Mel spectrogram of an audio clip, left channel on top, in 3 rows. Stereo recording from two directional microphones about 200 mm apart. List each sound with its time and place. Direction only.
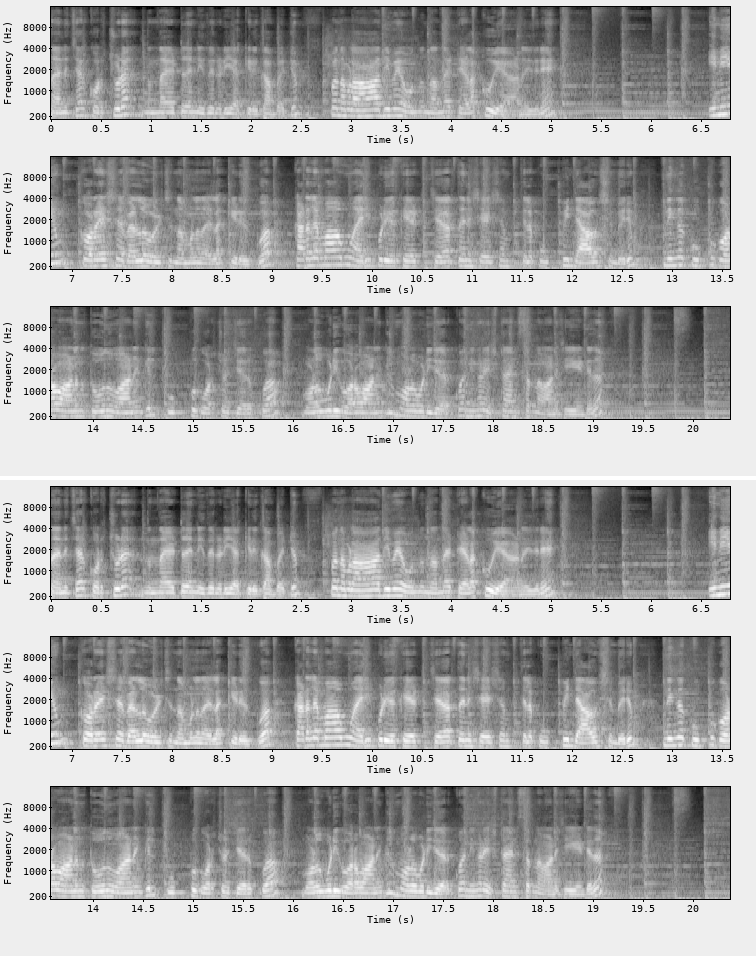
0.0 s speech: 15° right (ahead or behind)
6.6 s speech: 15° right (ahead or behind)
